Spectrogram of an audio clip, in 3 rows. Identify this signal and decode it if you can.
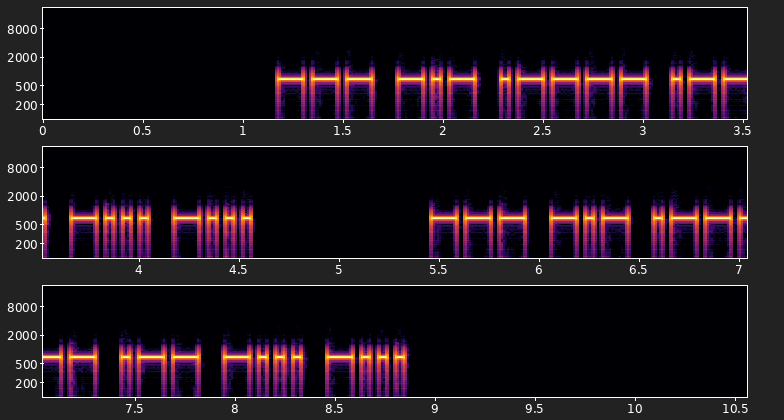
Morse code, heard as a keyed tone, about 28 wpm, 700 Hz. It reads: OK1WBB OK1WBB
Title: DXCC-100 Call Signs - 6 Characters - Repeated 2x - 28wpm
